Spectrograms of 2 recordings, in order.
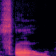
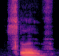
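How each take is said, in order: First: The word ends with a w sound. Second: The word ends with a v sound. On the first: This is the ancient pronunciation. "Ancient pointing" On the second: This is the modern Hebrew pronunciation. "Modern Hebrew"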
